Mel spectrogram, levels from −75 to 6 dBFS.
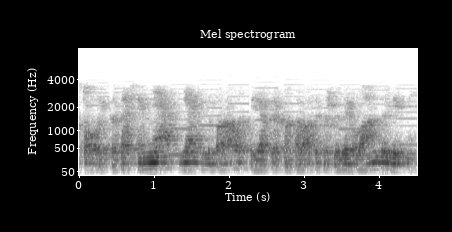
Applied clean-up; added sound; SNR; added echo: none; Wind instrument, woodwind instrument; 18 dB; reverberation time 0.6 s.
